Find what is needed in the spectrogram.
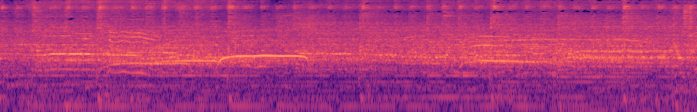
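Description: Live pop-rock band playing in an arena, with a sung melody of long held, gliding notes over a steady beat and the audience's noise around it, recorded from within the crowd.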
